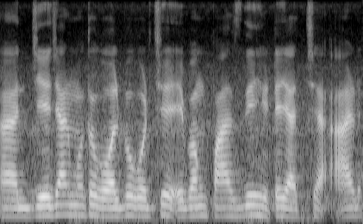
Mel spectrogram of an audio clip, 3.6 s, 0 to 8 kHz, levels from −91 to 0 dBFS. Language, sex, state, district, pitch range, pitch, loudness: Bengali, male, West Bengal, North 24 Parganas, 115-130 Hz, 120 Hz, -17 LUFS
